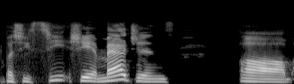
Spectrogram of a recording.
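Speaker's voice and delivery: ordinary delivery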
